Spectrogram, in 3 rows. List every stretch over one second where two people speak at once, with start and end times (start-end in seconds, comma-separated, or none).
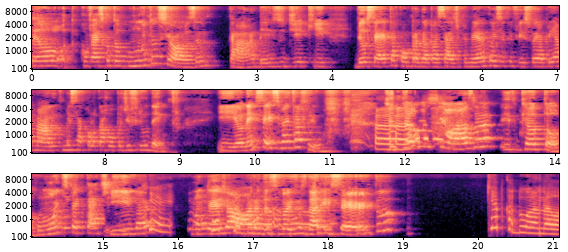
16.4-17.7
